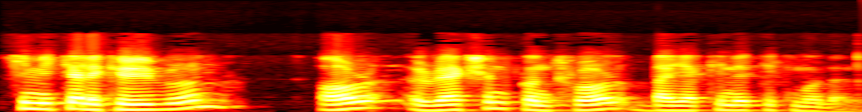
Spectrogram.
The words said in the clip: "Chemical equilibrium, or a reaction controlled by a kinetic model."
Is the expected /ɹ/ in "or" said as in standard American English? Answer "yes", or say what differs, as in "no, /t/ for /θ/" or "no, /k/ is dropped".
yes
